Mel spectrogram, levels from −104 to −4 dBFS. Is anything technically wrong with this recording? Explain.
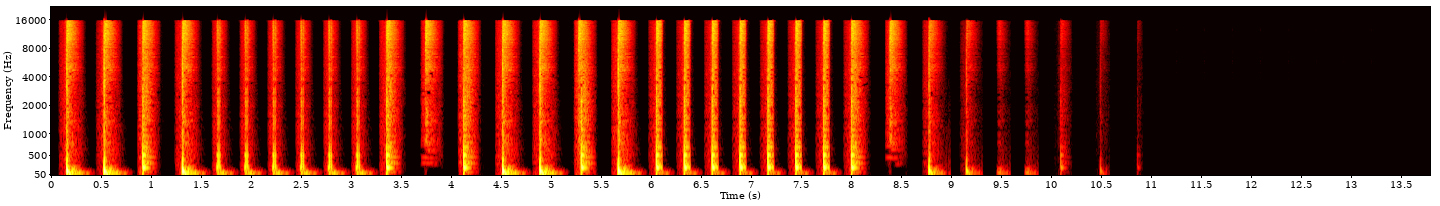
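Yes. Repeated frames at 1.65–3.32 s, 6.06–8.01 s, 9.45–10.01 s and 11.26–13.21 s: a 278.6 ms block was played again, 6, 7, 2 and 7 extra times, so the sound stutters and runs longer.

Truncation distortion on a fade from 8.38 s to the end: the fade-out that begins around 8.4 s was computed with too few bits (it fits about 11 bits) and no dither. The tail turns gritty, worst near 13.8 s.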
